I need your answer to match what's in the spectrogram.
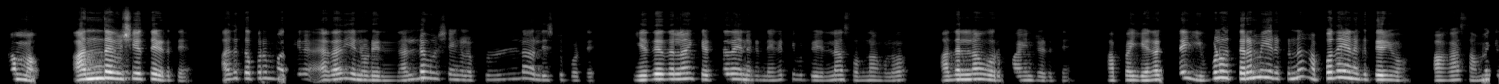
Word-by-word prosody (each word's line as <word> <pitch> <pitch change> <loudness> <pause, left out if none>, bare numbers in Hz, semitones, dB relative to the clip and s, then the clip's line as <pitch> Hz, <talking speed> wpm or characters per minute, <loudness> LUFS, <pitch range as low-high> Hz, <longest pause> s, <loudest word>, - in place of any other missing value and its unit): ஆமா. 220 -7 +1 0.5
அந்த 270 +5 +10
விஷயத்த 260 -1 +1
எடுத்தேன். 190 -4 -15 0.4
அதுக்கப்புறம் 275 +2 -7
பார்த்தீங்கன்னா 240 0 -10 0.2
அதாவது 235 +5 -1
என்னுடைய 205 -3 -4 0.2
நல்ல 225 +9 -8 0.2
விஷயங்கள 225 -6 -12
ஃபுல்லா 235 +6 -15
லிஸ்ட் 200 +2 -14
போட்டேன். 180 -2 -19 0.5
எத 210 - -5
எதெல்லாம் 250 +2 0
கெட்டதா 225 +3 -4
எனக்கு 210 -2 -8
நெகட்டிவிட்டி 215 0 -16
என்ன 205 +4 -9
சொன்னாங்களோ! 190 0 -13 0.5
அதெல்லாம் 230 +3 +1
ஒரு 195 - -7
பாயிண்ட் 190 0 -10
எடுத்தேன். 175 0 -26 0.4
அப்ப 190 +2 -14 0.2
எனக்கிட்ட 220 +6 -3 0.2
இவ்வளவு 295 +9 +1
திறமை 300 +5 +4
இருக்குன்னு 270 +3 -4
அப்பதான் 290 +6 +3
எனக்கு 240 -5 -3
தெரியும். 205 -3 +1 0.3
ஆஹா! 195 +2 -7
சமைக்க 205 +5 -9
220 Hz, 135 wpm, -18 LUFS, 195-255 Hz, 0.5 s, அந்த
